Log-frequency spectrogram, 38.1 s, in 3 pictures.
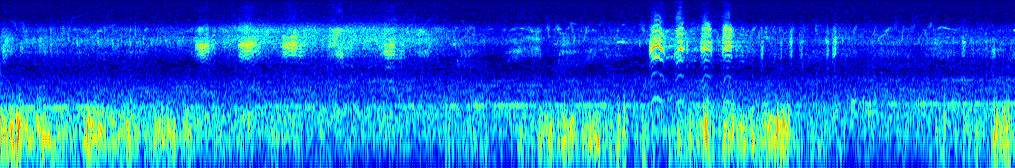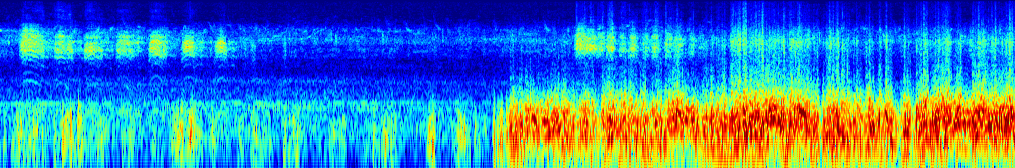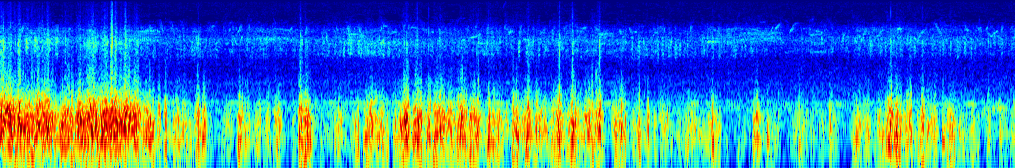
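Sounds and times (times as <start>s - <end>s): faint bird calls: 0.0s - 21.6s
low steady background hiss: 0.0s - 22.2s.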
